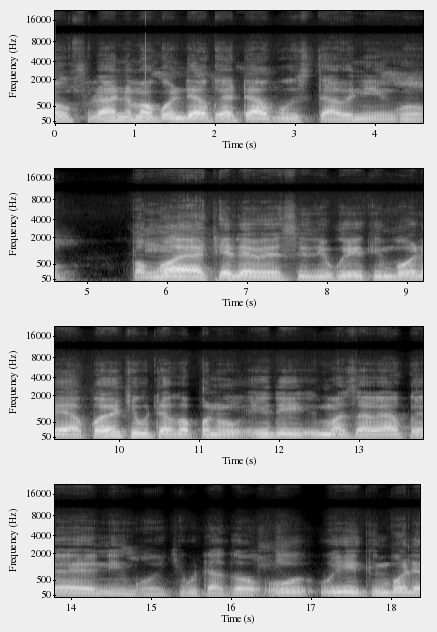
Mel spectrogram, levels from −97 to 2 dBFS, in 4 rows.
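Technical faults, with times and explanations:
throughout, stereo read as mono: the playback path took the interleaved left and right samples as one channel, so every two-sample pair became consecutive mono samples. That stretches the speech to half speed (0.5x) and drops its pitch a full octave (-12 semitones), making it slow and deep.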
